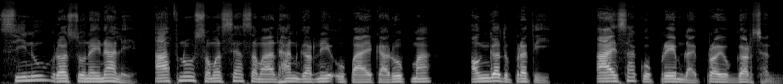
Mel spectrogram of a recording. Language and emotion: Nepali, neutral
